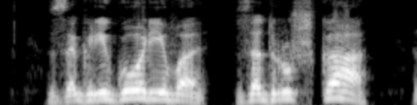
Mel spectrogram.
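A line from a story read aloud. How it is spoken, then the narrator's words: Shouted. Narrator (Russian): закричал Раевский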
